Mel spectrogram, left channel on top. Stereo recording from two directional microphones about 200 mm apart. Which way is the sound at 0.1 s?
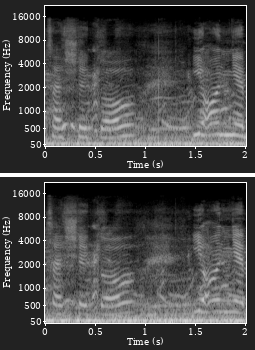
30° left (ahead or behind).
